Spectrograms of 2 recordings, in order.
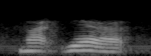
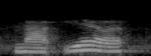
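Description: Both takes have the same delivery.

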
